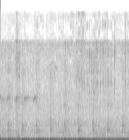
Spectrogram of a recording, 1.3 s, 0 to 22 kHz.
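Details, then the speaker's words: G35 at operating temperature with good fuel pressure, runs poorly and loud: idle thumps unevenly and shaky, keeps adjusting and dropping instead of holding steady; rough idle. "the idle is kind of inconsistent. Right now it's adjusting now, but yeah, you'll notice it's going to keep dropping and dropping."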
